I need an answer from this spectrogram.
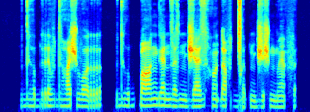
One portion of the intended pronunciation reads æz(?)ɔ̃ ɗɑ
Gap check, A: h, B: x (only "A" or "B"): A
